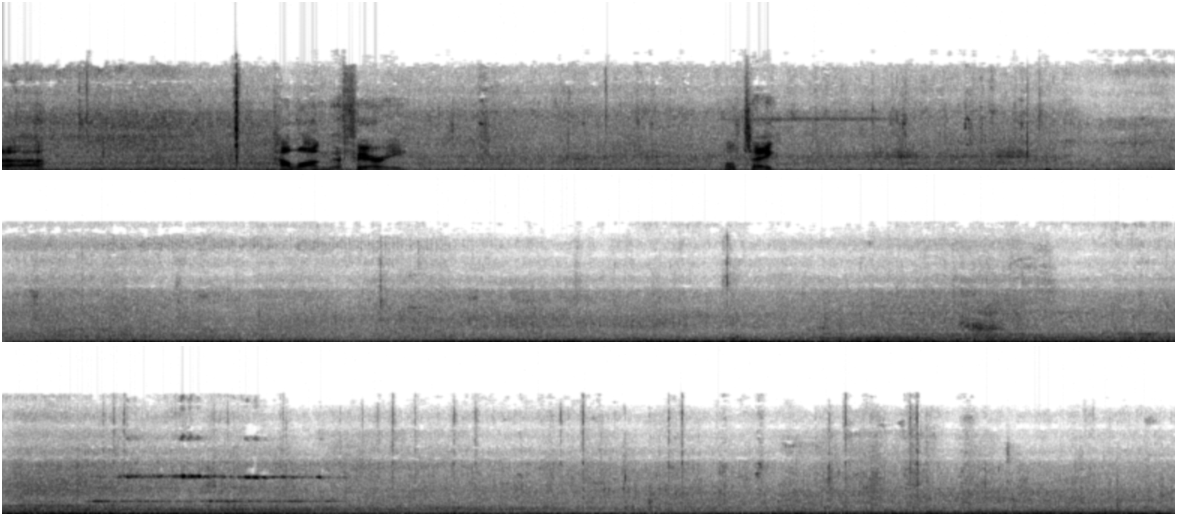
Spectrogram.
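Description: Bicycle wheels roll steadily along a paved path.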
